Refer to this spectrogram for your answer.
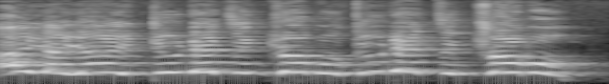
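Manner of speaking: very high, level, monotone panicked squeal. Retelling how Alpha reacts to the alarm: imitating Alpha freaking out. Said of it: "Alpha starts freaking out and he said".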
